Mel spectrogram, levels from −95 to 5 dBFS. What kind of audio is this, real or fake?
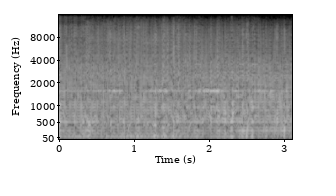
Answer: fake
